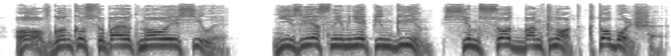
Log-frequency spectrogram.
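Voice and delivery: high, loud, slow auctioneer cry; booming prize announcer. Acted. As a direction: sell it to the whole hall. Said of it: "Ведущий объявил".

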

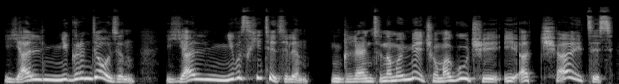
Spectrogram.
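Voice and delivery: grandiose, swooping mock-heroic declamation; pompous warlord boasting; boastful berserker chief. A narrator's reading. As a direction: show off to the crowd with sweeping intonation.

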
